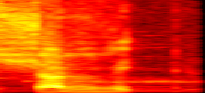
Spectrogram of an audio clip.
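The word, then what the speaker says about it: شَرِّ: Maaf, ketika nun pada kata min dibacanya itu jadi ming karena ada hukum ikfa dan ada tasydid di huruf ro. Jadi dibacanya syarri min syarri min syarri maa khalaq.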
